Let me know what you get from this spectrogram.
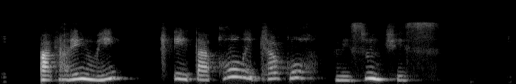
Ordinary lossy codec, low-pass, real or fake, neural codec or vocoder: Opus, 16 kbps; 7.2 kHz; fake; codec, 24 kHz, 0.9 kbps, WavTokenizer, medium music audio release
